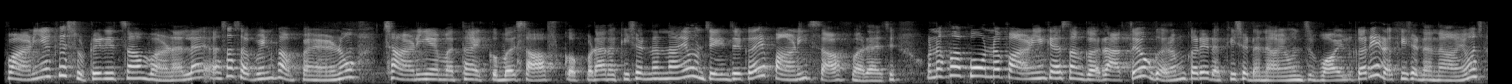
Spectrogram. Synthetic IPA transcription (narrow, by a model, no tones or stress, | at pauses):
paːɽ̃ijəkʰeːsʊʈʰeɗit̪sãbʱɐɾɽ̃əlaːɪʔɐsãsɐbʱɪnɪ̆kʰãːpɐɦɪɽ̃o | t͡ɕʰaːɽ̃iɛ̃ːmɐt̪ʰãɦɪkʊ̆ɓəsaːfkɐpɪɽaɾɐkʰit͡ɕʰɐɗə̃nd̪aːɦijũd͡ʑɐ̃ɦɪ̃ɲd͡ʑekɐɾepaːɽ̃isaːfʋɐɾaːɦd͡ʑɪ | ʊnəkʰãːpoʊnə̆paːɽ̃iəkʰeːɐsãɾaːt̪joɡʱɐɾəmkɐɾeɾɐkʰit͡ɕʰɐɗə̃nd̪aːɦijũsɪʋɔːɪlkɐɾeɾɐkʰit͡ɕʰɐɗə̃nd̪aːɦijũsɪ̥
